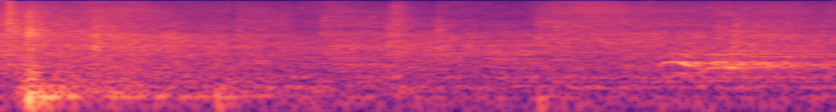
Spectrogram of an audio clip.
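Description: Ice hockey rink game noise: a single loud thud with a low ringing just after the start, then the steady din of the arena, with a shout about three seconds in.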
